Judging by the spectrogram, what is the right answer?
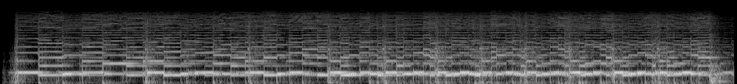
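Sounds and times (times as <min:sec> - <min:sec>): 
legato melody: 0:00.0 - 0:07.3.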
